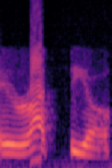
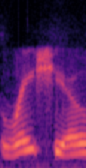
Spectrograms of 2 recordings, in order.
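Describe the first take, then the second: First: It is said in a classical Latin way. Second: It is said like the English math word. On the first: "those who know Latin really well sometimes say ratio" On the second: "pronounce it ratio like... we would in mathematics"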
